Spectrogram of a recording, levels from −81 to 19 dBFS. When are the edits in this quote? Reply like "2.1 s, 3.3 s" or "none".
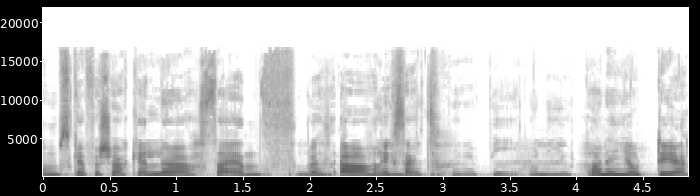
2.0 s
